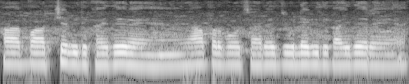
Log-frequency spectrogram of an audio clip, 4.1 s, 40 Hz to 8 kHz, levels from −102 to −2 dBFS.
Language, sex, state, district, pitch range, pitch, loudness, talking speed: Hindi, male, Haryana, Rohtak, 135-145 Hz, 140 Hz, -15 LUFS, 220 wpm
